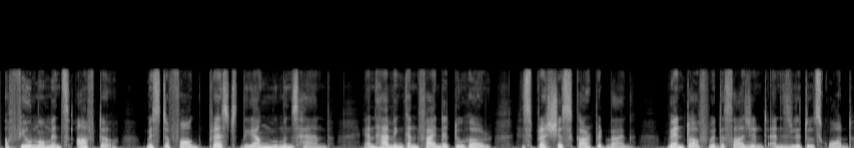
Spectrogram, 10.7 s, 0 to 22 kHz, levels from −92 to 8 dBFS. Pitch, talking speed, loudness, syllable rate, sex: 220 Hz, 165 wpm, -19 LUFS, 4.5 syllables/s, female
